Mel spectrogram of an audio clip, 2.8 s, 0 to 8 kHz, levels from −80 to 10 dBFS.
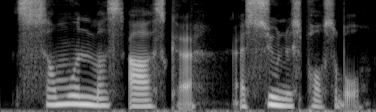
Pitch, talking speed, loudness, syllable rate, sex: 185 Hz, 150 wpm, -16 LUFS, 5.2 syllables/s, female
